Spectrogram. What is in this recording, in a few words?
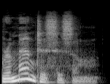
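"romanticism", English, British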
